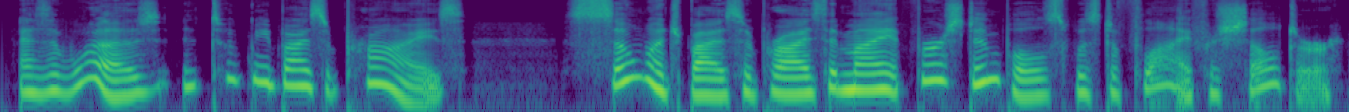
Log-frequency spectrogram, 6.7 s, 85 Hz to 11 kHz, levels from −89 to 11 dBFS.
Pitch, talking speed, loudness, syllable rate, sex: 240 Hz, 185 wpm, -17 LUFS, 4.7 syllables/s, female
